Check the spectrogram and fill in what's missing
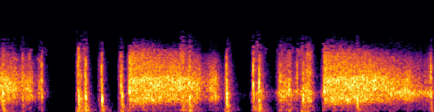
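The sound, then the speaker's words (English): A ragged volley of gunfire from a range of low hills about a mile to the north: several sharp, cracking shots at irregular intervals, some in quick pairs, with a rough rushing rumble filling the gaps between them. No voices are heard. “Didn't sound like no regular shooting.”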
